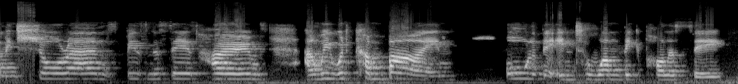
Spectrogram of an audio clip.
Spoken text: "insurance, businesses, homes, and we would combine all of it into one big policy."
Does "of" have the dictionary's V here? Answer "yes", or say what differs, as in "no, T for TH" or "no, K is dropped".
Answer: yes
